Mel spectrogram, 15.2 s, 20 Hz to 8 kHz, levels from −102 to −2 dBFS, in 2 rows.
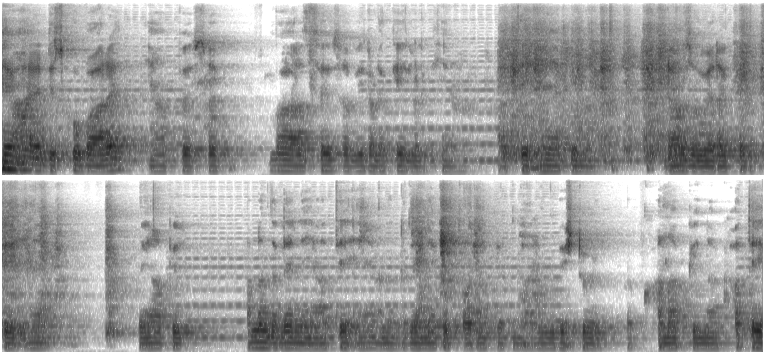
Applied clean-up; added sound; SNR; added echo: none; Bowed string instrument; 19 dB; reverberation time 1.4 s.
